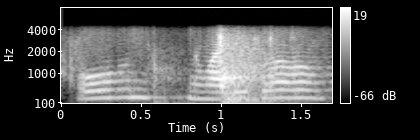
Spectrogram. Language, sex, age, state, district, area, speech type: Manipuri, female, 30-45, Manipur, Chandel, rural, conversation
